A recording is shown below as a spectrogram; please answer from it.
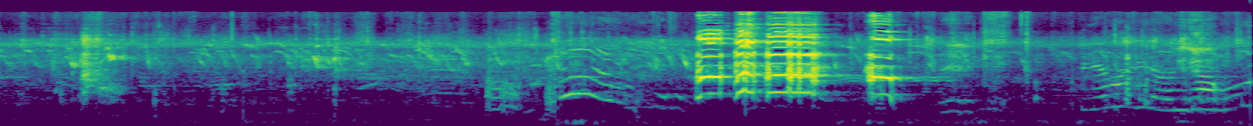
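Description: A rooster crows once, loudly, about five seconds in, a crow lasting a little over a second. Fainter calls come before and near the end.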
